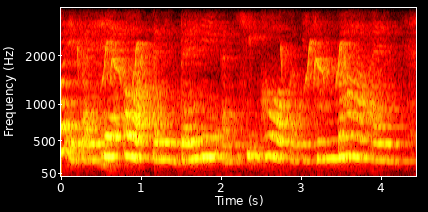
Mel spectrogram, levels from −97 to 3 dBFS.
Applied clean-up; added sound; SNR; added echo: none; Bird vocalization, bird call, bird song; 17 dB; reverberation time 1.0 s.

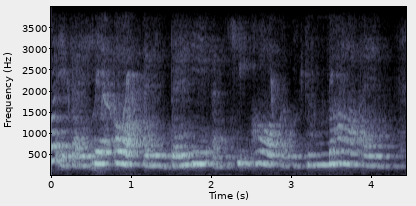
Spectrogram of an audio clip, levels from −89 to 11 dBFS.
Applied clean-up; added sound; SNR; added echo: neural separator model SepFormer DNS4.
